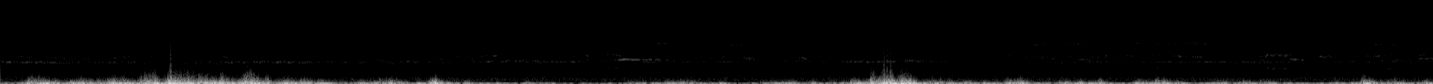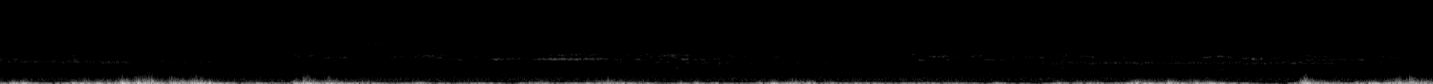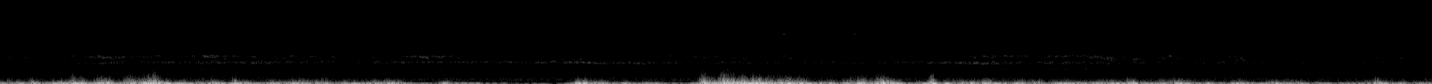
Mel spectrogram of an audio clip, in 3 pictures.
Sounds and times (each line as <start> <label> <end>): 0.0 wind in the halyards 42.9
